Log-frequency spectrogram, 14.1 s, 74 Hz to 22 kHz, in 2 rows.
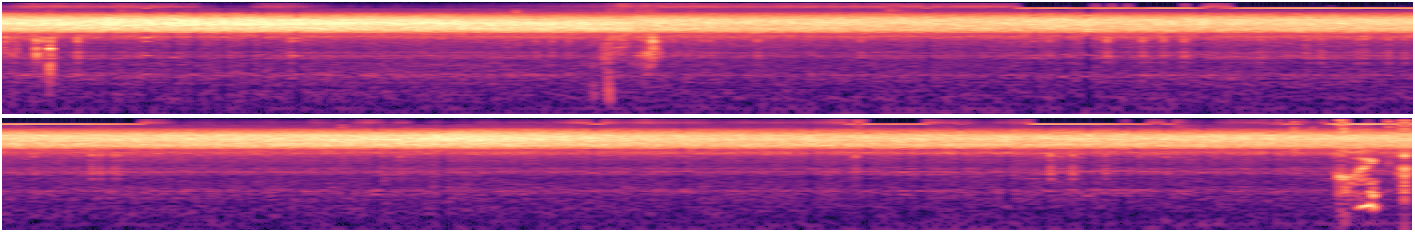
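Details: A chorus of cicadas singing at 11:30 pm on 9 February, unusual for these diurnal insects, a steady, high-pitched hiss that never breaks.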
